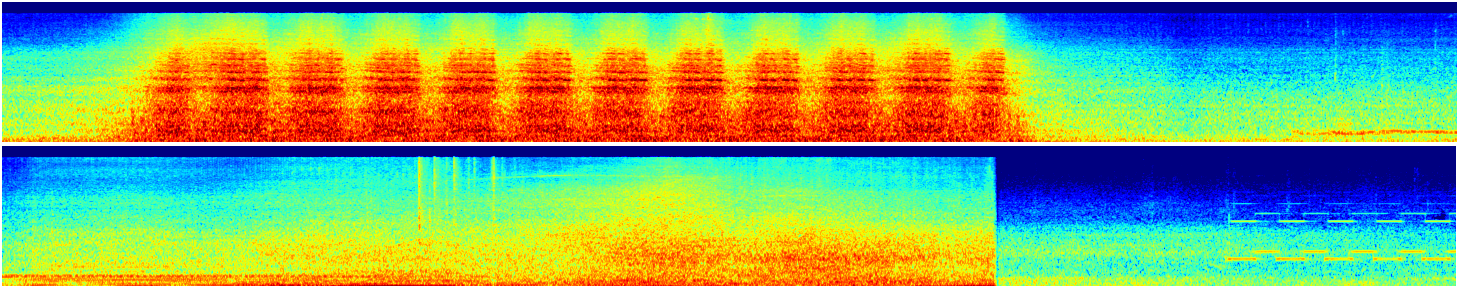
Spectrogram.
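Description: An electric train passes over a level crossing with a loud run of regular clattering beats, about one a second, for some nine seconds, then stops sharply. A car then drives over the crossing, and near the end the crossing's two-tone warbling warning alarm starts.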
